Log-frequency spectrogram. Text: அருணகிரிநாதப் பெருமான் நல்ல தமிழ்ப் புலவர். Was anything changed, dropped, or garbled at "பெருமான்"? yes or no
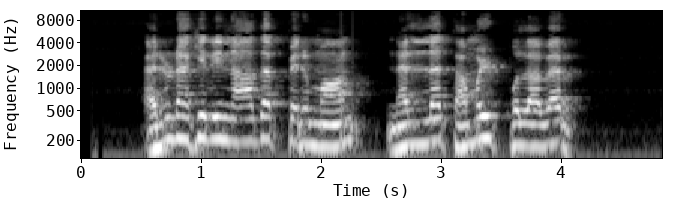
no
